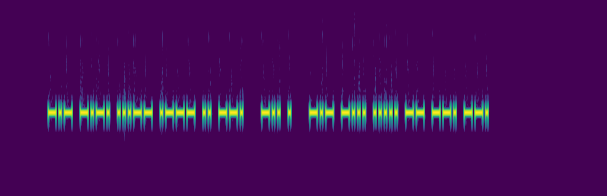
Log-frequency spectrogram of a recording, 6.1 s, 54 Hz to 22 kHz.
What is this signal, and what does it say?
Morse code, heard as a keyed tone, about 42 wpm, 700 Hz. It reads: KC3JIG DE KB5MGG
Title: USA Callsign DE Callsign 45wpm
